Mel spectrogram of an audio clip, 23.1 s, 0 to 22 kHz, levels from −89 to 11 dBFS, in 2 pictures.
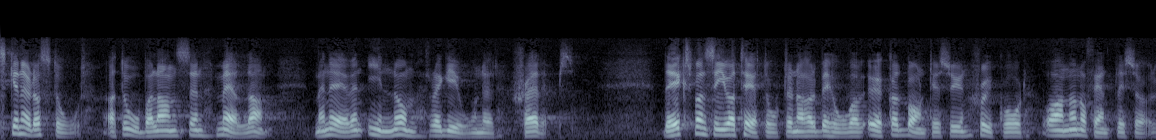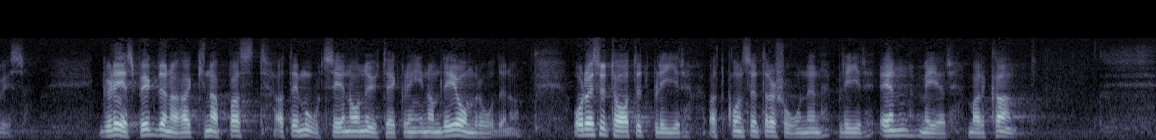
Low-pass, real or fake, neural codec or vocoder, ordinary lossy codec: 7.2 kHz; real; none; none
